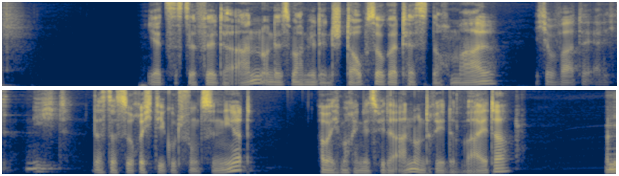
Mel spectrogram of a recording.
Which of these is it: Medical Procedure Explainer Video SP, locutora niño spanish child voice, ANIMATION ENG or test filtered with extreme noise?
test filtered with extreme noise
